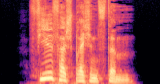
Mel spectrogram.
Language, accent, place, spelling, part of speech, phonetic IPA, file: German, Germany, Berlin, vielversprechendstem, adjective, [ˈfiːlfɛɐ̯ˌʃpʁɛçn̩t͡stəm], De-vielversprechendstem.ogg
- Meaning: strong dative masculine/neuter singular superlative degree of vielversprechend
